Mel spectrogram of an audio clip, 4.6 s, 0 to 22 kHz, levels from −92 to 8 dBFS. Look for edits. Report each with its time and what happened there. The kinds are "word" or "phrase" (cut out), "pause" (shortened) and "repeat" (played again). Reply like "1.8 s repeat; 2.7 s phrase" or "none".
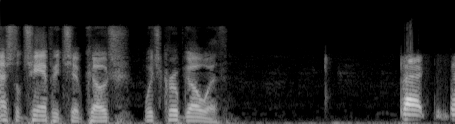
1.8 s phrase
